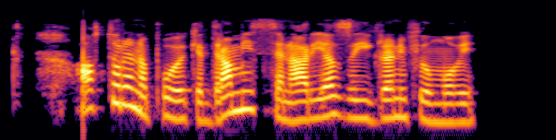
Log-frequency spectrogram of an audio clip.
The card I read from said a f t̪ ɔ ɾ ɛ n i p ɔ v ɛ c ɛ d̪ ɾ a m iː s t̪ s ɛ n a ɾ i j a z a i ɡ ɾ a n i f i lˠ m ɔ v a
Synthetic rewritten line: a f t̪ ɔ ɾ ɛ n a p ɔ v ɛ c ɛ d̪ ɾ a m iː s t̪ s ɛ n a ɾ i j a z a i ɡ ɾ a n i f i lˠ m ɔ v i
